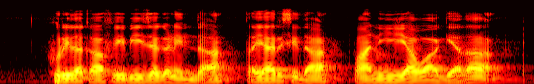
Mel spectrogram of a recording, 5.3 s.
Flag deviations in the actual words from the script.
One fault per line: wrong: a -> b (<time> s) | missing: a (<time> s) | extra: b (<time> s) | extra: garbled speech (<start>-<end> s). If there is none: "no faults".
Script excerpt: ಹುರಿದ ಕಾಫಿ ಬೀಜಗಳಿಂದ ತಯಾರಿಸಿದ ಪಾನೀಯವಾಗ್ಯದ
no faults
